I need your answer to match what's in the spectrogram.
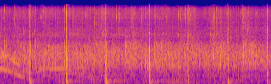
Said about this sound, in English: So thanks, and shout out to all the team leaders. Can you give your team leader a round of applause, please?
